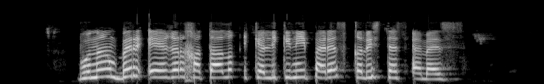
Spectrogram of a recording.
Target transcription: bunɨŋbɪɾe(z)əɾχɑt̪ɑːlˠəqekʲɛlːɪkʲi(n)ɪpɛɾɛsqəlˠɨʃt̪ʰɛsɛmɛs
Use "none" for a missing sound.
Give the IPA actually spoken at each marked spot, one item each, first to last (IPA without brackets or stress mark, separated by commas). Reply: ʁ, n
